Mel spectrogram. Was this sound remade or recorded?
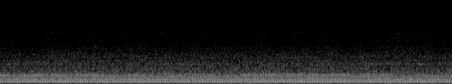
recorded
